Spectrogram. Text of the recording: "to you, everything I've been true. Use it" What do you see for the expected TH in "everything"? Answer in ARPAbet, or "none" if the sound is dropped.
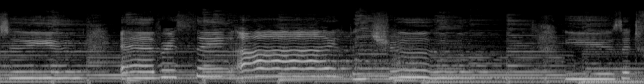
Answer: TH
